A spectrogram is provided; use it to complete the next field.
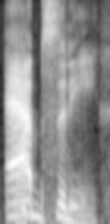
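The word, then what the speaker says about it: ABCDE: The girl's name was Absidy. The name was spelled A-B-C-D-E.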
